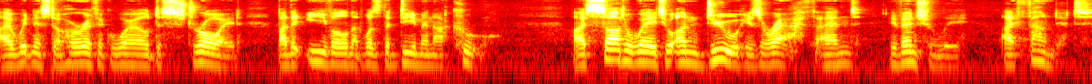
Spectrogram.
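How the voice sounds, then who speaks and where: Putting on a character voice, a man speaks at a medium pitch with fairly even intonation. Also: moderate pace. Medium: read story. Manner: formal, measured.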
